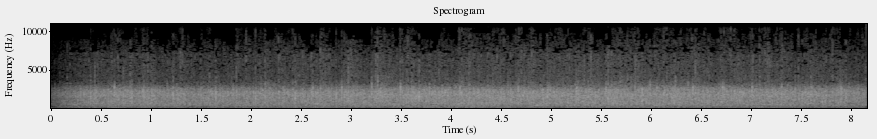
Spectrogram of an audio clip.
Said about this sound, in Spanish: ¿Que Pedro Sánchez acude al Congreso para presumir de las ayudas europeas? Pues allá que se presenta toda la bancada socialista, apretados como piojos en costura, para que no les pongan falta en el enésimo aplauso al líder.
